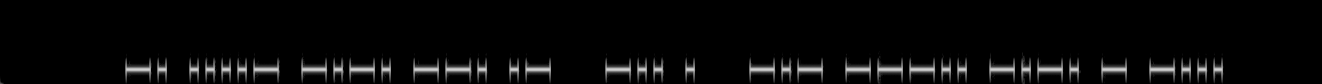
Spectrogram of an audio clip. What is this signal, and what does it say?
Morse code, heard as a keyed tone, about 15 wpm, 700 Hz. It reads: N4CGA DE K8CTB
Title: USA Callsign DE Callsign - 5 Characters - 15wpm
